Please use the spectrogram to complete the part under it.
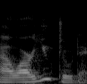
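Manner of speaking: put-on robot voice like a talking toy. Showing another speaker how the old toy sounded: Speak and Spell voice. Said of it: "Like a robot voice?".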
